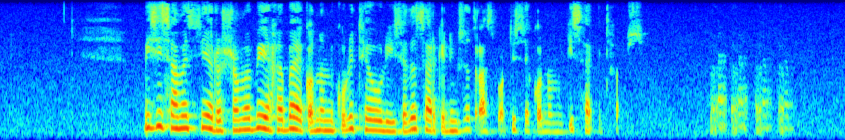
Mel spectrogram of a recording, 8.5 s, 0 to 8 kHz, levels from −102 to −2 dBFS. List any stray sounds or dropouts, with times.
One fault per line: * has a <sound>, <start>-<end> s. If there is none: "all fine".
* has a laugh, 7.1-8.0 s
